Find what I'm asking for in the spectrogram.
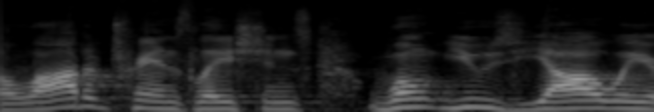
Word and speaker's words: Yahweh: And that word I am is in Hebrew is pronounced Yahweh.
